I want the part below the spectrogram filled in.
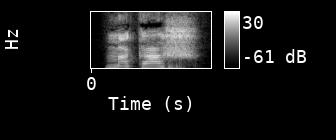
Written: makax

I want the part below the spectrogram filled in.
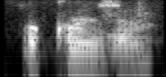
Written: Ukonzu

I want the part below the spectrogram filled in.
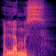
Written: alemus

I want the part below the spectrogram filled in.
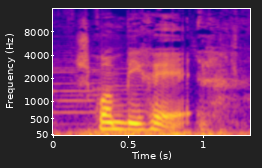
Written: xcuan bigel

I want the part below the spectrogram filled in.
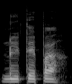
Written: nwtepa

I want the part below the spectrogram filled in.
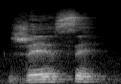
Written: Zvese

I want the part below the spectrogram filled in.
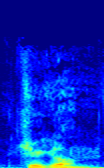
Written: cheyon

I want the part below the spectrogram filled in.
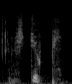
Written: xtyupy

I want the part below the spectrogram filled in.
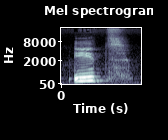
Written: bitz

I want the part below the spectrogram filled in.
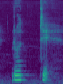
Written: lote

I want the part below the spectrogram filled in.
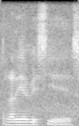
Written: rarai vesie

